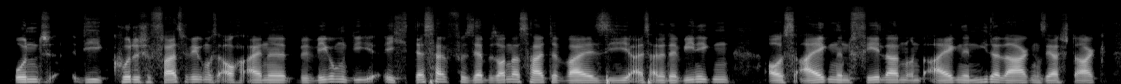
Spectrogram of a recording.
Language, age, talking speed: German, 30-49, 155 wpm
